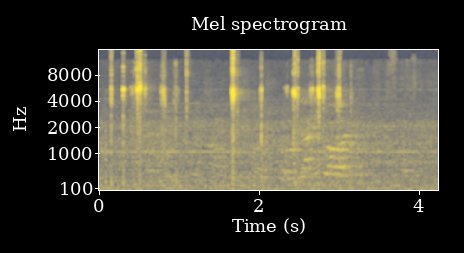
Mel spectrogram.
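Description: Poker chips clicking as a player fingers and handles his chip stack: a faint, irregular run of sharp little clicks.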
